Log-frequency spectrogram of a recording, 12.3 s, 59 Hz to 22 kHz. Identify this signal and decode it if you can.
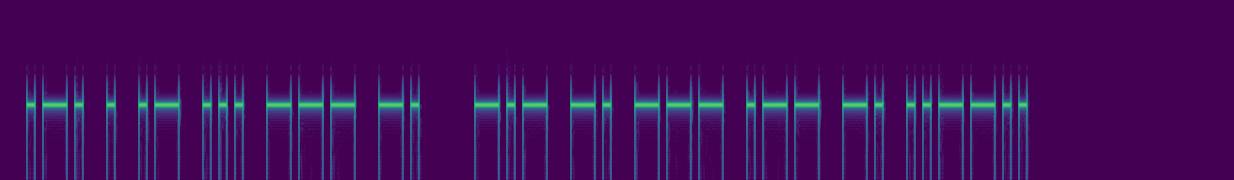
Morse code, heard as a keyed tone, about 15 wpm, 700 Hz. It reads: REASON KNOWN?
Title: Sentences from Top 700 Words 15wpm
